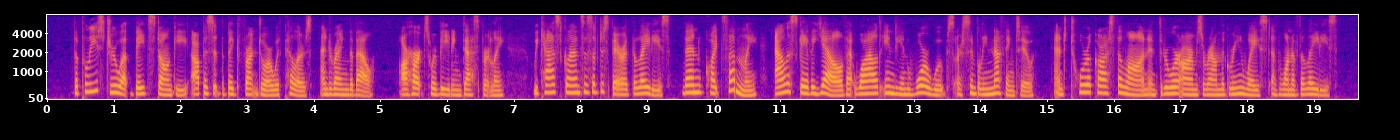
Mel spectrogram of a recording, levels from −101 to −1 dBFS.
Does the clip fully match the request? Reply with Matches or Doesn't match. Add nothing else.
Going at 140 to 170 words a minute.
Doesn't match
